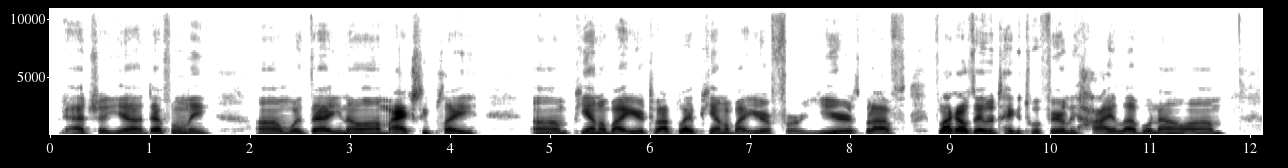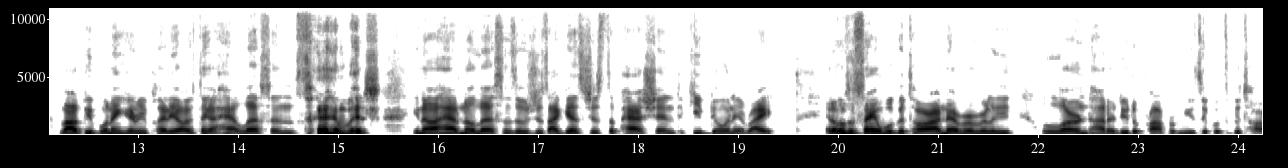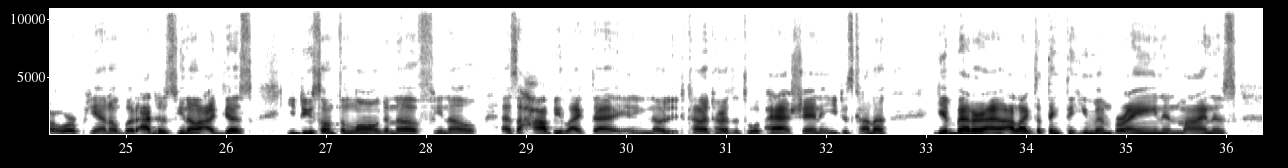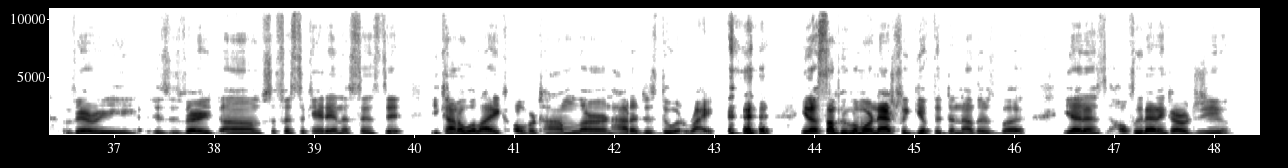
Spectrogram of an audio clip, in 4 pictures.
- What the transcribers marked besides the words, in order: chuckle; chuckle
- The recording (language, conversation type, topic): English, unstructured, How did you first get into your favorite hobby?
- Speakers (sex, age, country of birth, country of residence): male, 35-39, United States, United States; male, 50-54, United States, United States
